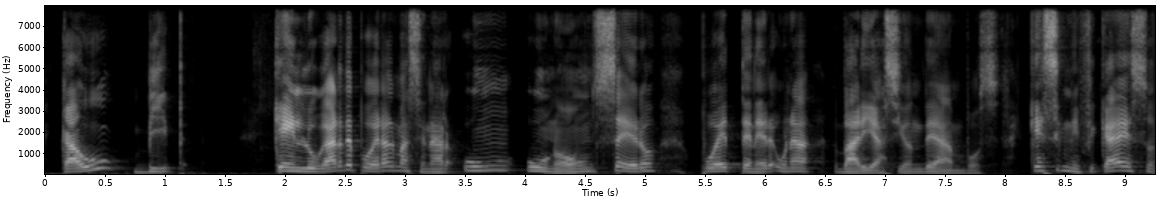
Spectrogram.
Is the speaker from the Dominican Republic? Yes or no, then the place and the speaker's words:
no; Venezuela; en Venezuela teníamos la vieja costumbre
